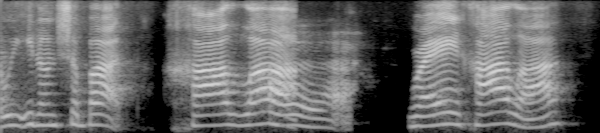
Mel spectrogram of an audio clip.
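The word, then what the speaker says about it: challah: eat on shabbat ray khala the hay on the end is silent right and when we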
